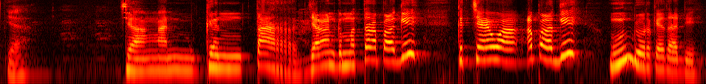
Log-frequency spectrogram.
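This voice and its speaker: Animated woman preaching a sermon. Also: mid-range voice, measured pace. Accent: Indonesian, with East Javanese slang. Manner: animated, jokey, addresses the congregation directly; acts out congregants' complaints and God's words in quoted voices. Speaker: pastor. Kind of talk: lively church sermon. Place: church.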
